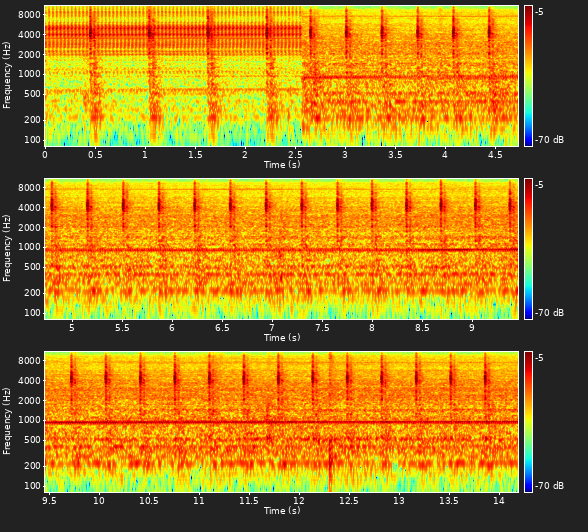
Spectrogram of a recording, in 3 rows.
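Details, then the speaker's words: VEVOR Chinese diesel heater first test run on 12 V deep-cycle battery, startup after preheat: crisp even fuel pump ticking about three per second, fan hum starting partway; normal fuel pump pulsing. "after i shot it on the preheat time it starts to run and i can hear the fuel pump pulsing"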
